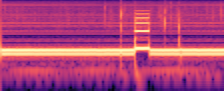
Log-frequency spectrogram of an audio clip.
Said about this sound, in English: And that little tone there is a touchtone test.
